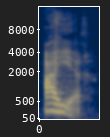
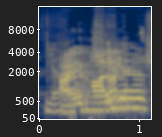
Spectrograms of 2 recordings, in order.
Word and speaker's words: Eier: It's Eier Schadel, so Bruchstellen Virur Sacher. – Eier.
